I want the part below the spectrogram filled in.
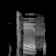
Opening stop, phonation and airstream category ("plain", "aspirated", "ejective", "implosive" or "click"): click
